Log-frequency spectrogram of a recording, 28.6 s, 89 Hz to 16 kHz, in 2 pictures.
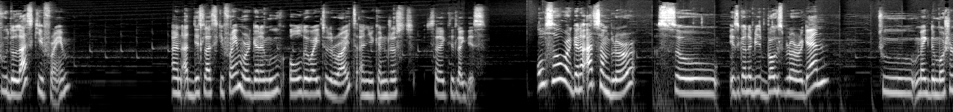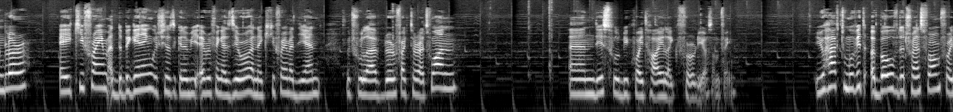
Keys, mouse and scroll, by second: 0.0-0.6 drag, 2.8 click, 3.9-4.8 drag, 5.9 click, 8.1 click, 10.4 click, 11.3 click, 12.2-12.9 typing, 14.0 click, 16.4-16.7 drag, 17.9 click, 20.2 scroll up 1, 21.6 click, 22.0 click, 22.4 1, 22.5 Return, 24.0 click, 24.8 click, 25.9 click, 27.4 click.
